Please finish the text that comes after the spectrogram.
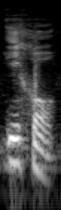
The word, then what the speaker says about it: hijo: J in Spanish always sounds like a H in English. H in Spanish is silent. So the son, if we look at the two vowels, are going to be E and O, and we know that H is silent and H and J is going to be like an H.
